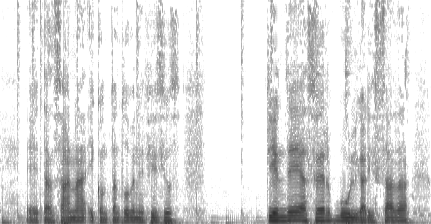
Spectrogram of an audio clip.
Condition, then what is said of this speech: No condition.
